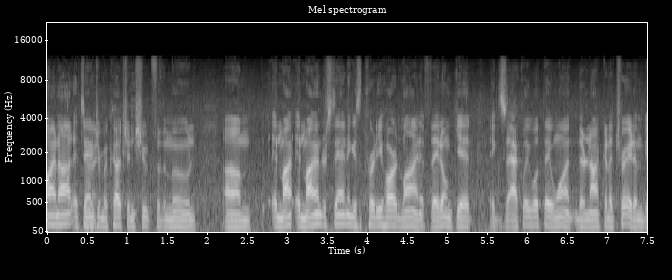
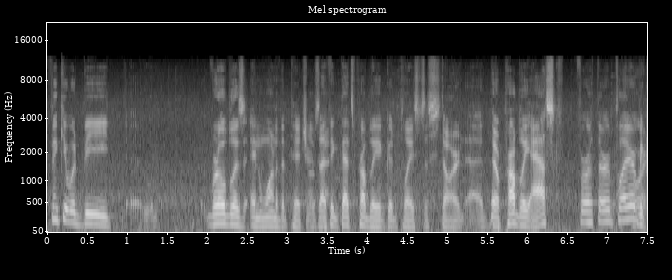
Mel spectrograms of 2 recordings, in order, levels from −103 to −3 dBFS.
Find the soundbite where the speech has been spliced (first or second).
first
